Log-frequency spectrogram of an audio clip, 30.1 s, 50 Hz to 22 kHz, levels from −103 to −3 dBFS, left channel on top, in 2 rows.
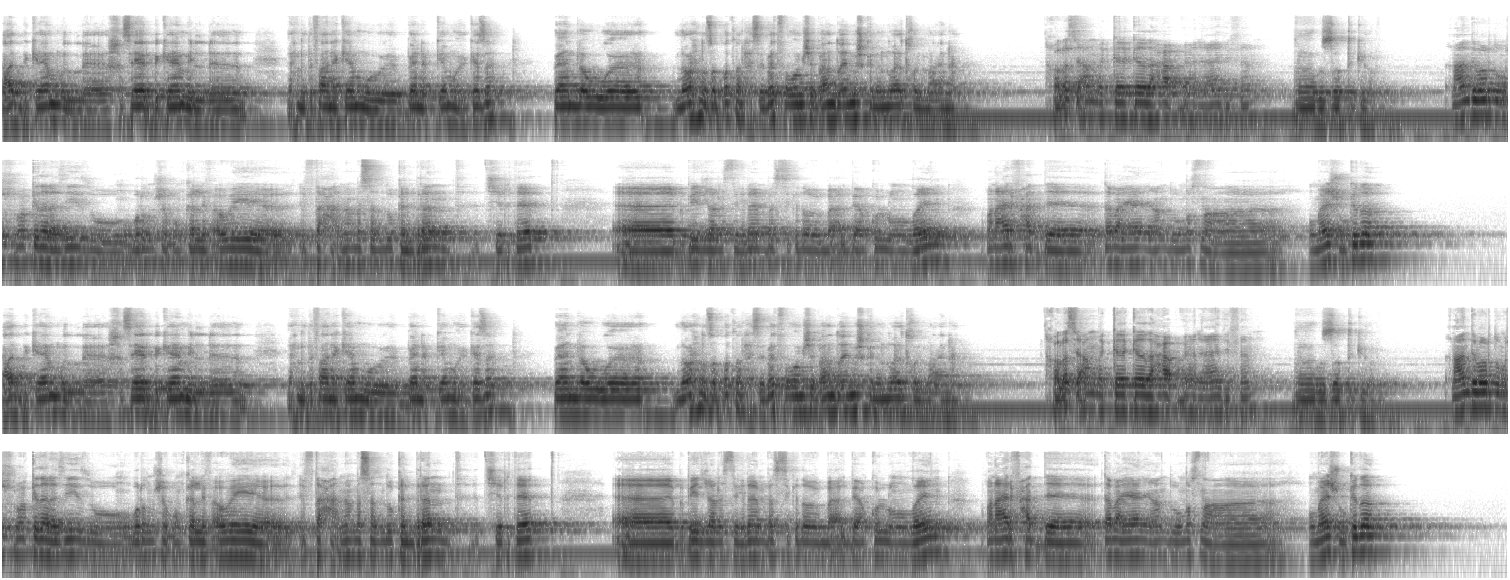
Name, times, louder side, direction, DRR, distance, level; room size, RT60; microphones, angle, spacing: voice 1, 0.0-2.4 2.9-4.9 5.5-9.5 12.9-13.7, left 1 dB, 20° left, 4 dB, 1.1 m, -28 dB
sound 1, 7.9-26.9, left 2 dB, 15° right, 3.5 m, -45 dB
voice 2, 10.4-12.6 14.5-20.4 21.2-24.5 24.9-28.8, right 2 dB, 50° right, 6 dB, 0.8 m, -29 dB
18.0 x 10.0 x 2.6 m, 1.3 s
head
